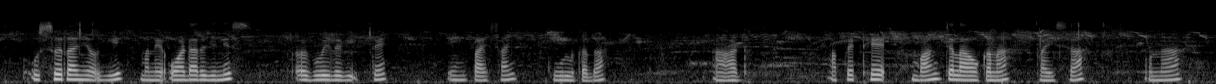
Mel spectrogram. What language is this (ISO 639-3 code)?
sat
